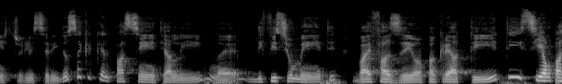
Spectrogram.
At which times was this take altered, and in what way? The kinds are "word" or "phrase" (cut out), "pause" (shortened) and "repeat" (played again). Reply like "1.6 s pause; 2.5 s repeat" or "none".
3.5 s pause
